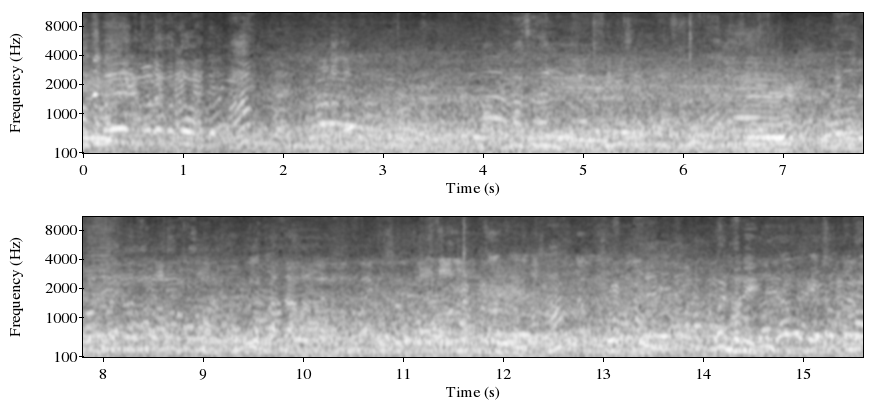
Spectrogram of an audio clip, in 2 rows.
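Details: Cattle at a busy Cumilla cattle market in Bangladesh on 21 July, where a farmer buys small bull and heifer calves; low drawn-out moos rise now and then through dense crowd chatter and bargaining voices.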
